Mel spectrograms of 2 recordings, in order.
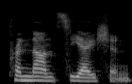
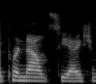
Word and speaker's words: pronunciation: When we have it like this, it turns into pronunciation. We don't say pronunciation, we say pronunciation, but this is pronounce and this is pronounce.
